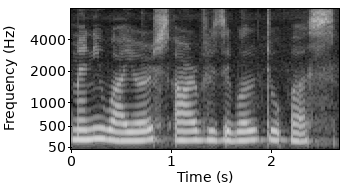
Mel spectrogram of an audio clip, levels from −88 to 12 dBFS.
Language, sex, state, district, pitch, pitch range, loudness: English, female, Assam, Kamrup Metropolitan, 195 Hz, 190-205 Hz, -12 LUFS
